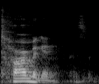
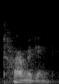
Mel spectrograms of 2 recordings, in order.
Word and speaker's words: ptarmigan: hunt in iceland called ptarmigan the silent p at the beginning ptarmigan and it's it's like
